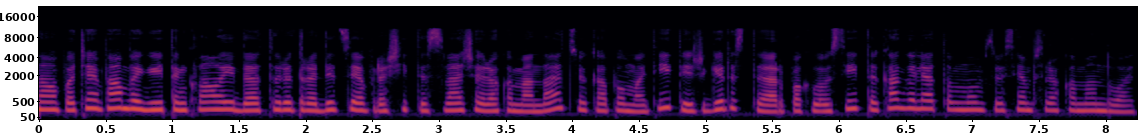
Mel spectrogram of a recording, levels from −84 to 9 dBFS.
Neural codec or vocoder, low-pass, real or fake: none; 10.8 kHz; real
